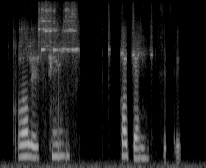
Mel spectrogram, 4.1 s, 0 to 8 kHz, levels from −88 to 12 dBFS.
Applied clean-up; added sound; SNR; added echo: neural diffusion model UNIVERSE++.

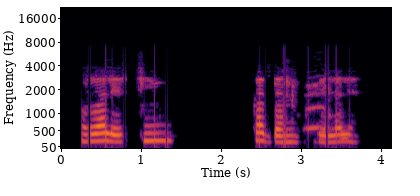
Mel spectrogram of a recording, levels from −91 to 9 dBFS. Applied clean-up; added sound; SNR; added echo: none; none; none; none.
